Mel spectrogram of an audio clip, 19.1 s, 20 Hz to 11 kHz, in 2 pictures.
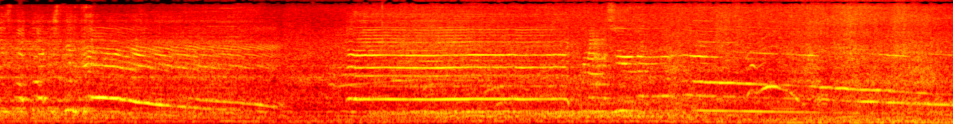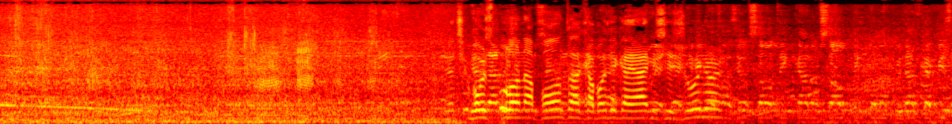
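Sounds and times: motocross bike engines revving: 0.0 - 19.0.

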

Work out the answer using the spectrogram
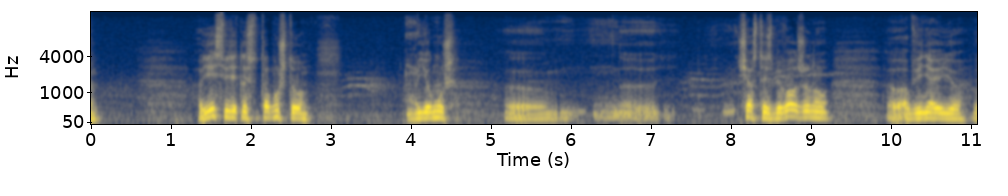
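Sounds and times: man saying uh: 5.2 - 9.3, 9.9 - 11.0.

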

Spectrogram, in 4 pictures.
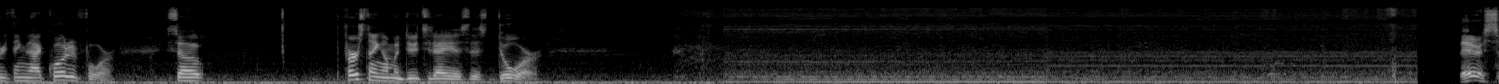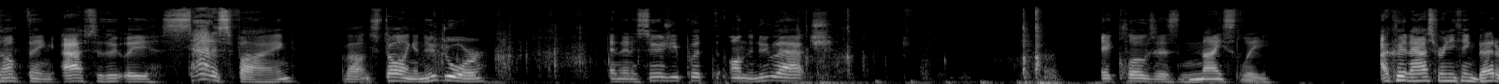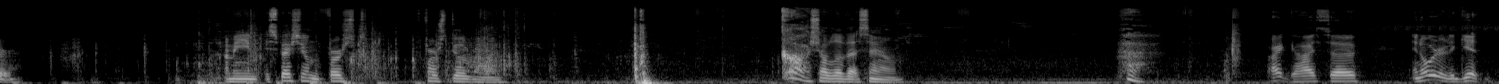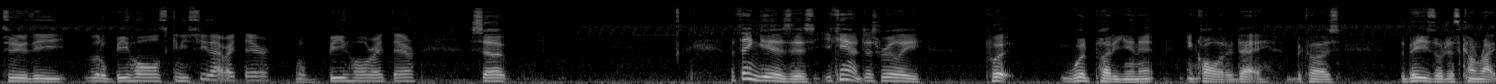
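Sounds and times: machine hum: 6.2 - 14.2
door shutting and latching: 36.3 - 36.7.

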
